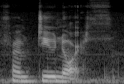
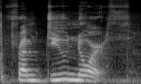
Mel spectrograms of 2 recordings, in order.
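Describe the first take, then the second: First: Softer, slow "From due north" with "due" leaned on; soft slow repeat. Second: Slow, leaning on "due" in "from due north"; stress on due. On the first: Teacher repeating "due north" softly to class. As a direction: echo it quietly to let it sink in. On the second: Teacher stressing "due" slowly for students. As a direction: stretch out "due" so the class hears it. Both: Shown as a demonstration.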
